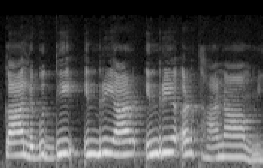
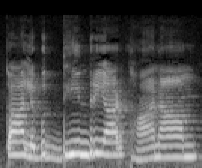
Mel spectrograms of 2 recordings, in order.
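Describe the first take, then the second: First: The words are split apart with breaks. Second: The words flow together without breaks. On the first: The speaker calls it wrong. "एक flow टूटता है बीच बीच में।" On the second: The speaker calls it right. "अब देखना मैं कैसे बोल रही हूँ।"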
